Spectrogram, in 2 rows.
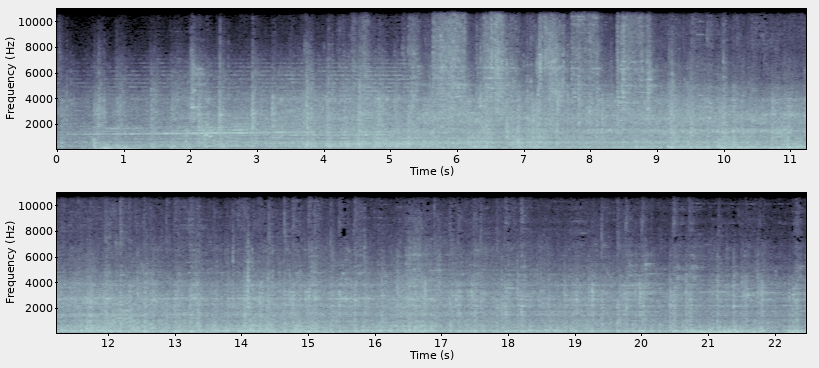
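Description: A passenger train hauled by a ČD class 163 electric locomotive rolling past as it pulls out. The wheels give a steady rolling rumble with clickety-clack over rail joints and points. A faint whine rises slightly in pitch over the first few seconds.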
